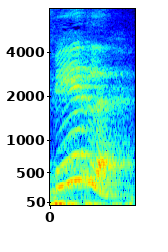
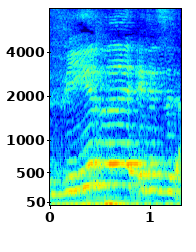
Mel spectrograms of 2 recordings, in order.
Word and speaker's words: Veerle: call me Veerle, but it is Veerle. I know it's a bit difficult to pronounce, but it's a typical Flemish name.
